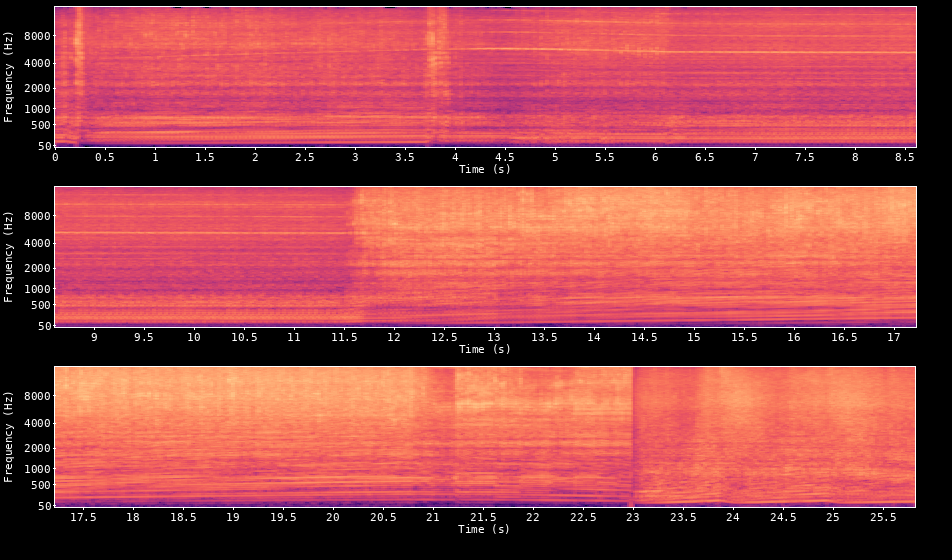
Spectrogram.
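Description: A car engine runs loudly, holding steady and then rising and falling in pitch as it revs.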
